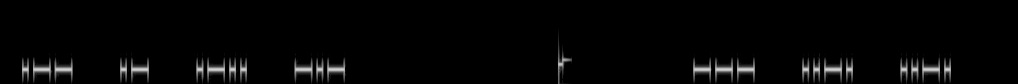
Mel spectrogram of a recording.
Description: Morse code, heard as a keyed tone, about 22 wpm, spaced as for 13 wpm, 700 Hz. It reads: WALK OFF
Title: 3x Character Spacing - Top 300 Words - 22wpm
